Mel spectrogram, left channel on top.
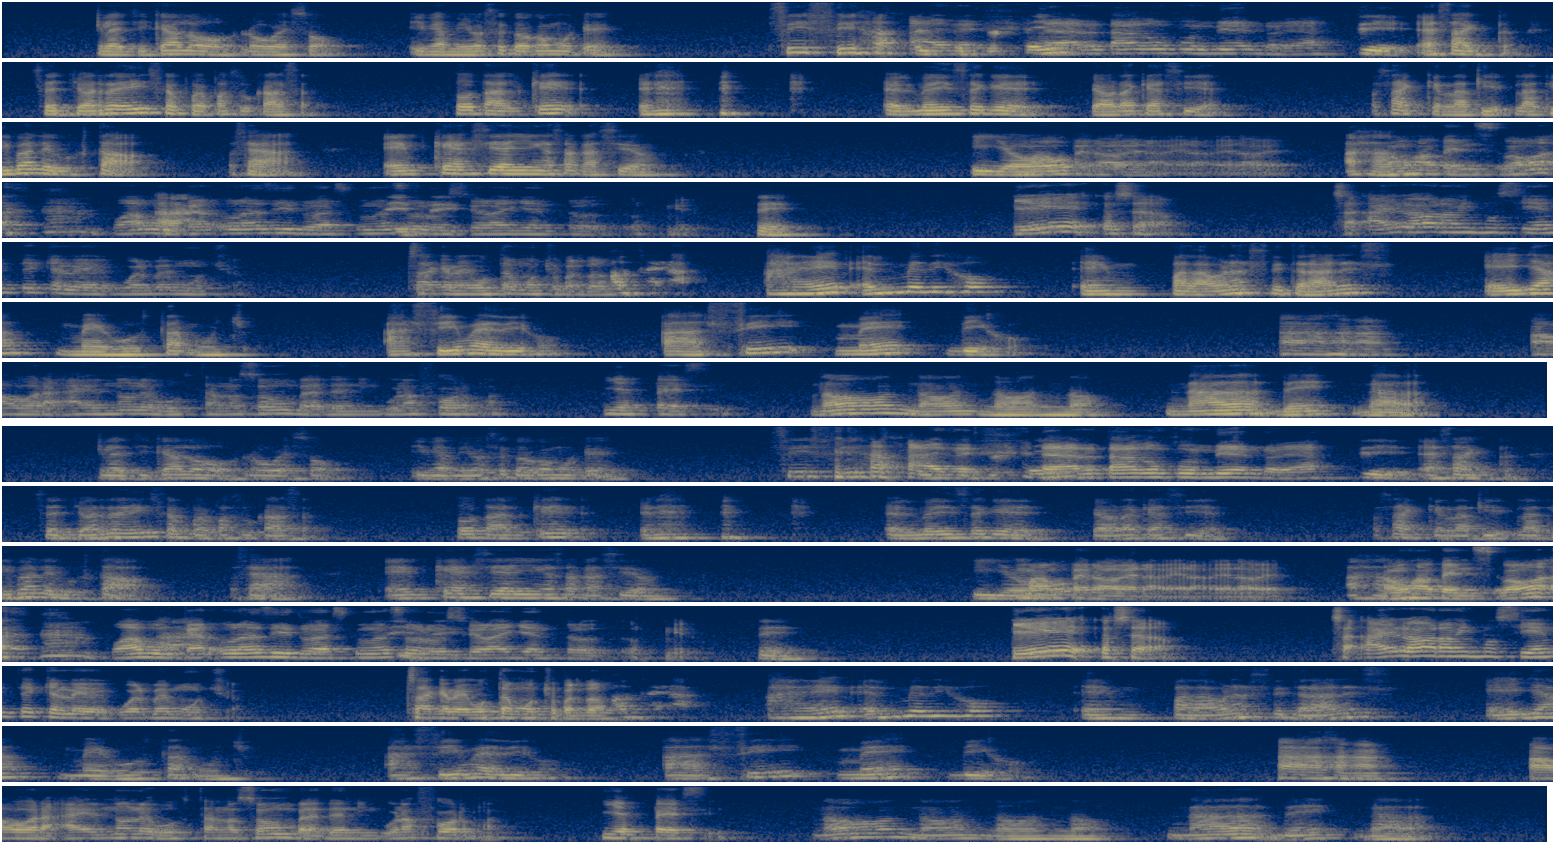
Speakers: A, on the left (about 75°); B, on the right (about 75°).
A: Y la chica lo, lo besó. Y mi amigo se quedó como que, sí, sí,
B: <laughs>
A: ja", se
B: Ese-
A: se echó a reír.
B: Ya te estaba confundiendo, ya.
A: Sí, exacto. Se echó a reír y se fue para su casa. Total que <laughs> él me dice que, que ahora qué hacía. o sea, que la, ti- la tipa le gustaba. O sea, él qué hacía ahí en esa ocasión. Y yo,
B: Man, pero a ver, a ver, a ver, a ver.
A: ajá,
B: Vamos a pensar, vamos a, <laughs> vamos a buscar
A: ah,
B: una situación, una
A: sí,
B: solución
A: sí,
B: aquí entre los dos. Mira.
A: sí.
B: ¿Qué? O sea, o sea, a él ahora mismo siente que le vuelve mucho. O sea, que le gusta mucho, perdón.
A: O sea, a él, él me dijo en palabras literales, ella me gusta mucho. Así me dijo, así me dijo.
B: Ajá. Ahora, a él no le gustan los hombres de ninguna forma y especie.
A: No, no, no, no, no. Nada de nada.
